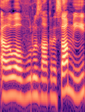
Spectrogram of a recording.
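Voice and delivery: ordinary talk, nothing marked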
